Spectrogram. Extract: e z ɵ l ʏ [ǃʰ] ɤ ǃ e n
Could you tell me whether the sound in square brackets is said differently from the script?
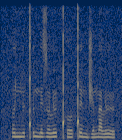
no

